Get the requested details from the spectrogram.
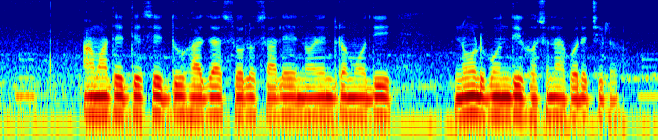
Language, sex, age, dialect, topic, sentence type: Bengali, male, 18-24, Standard Colloquial, banking, statement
